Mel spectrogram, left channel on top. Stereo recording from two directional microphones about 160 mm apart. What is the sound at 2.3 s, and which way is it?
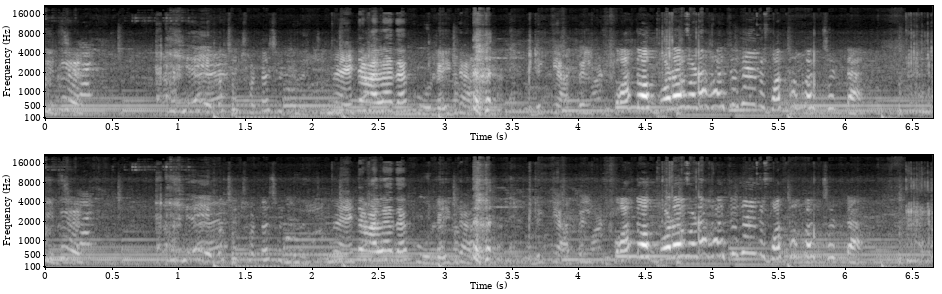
Music, 55° right (ahead or behind).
